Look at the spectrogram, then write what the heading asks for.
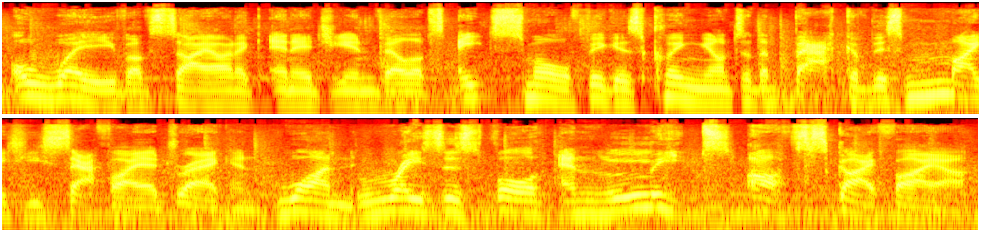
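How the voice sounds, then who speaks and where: A man narrates a fantasy audio drama in a dramatic, scripted style. His mid-pitched voice sits over clearly audible music. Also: expressive, measured pace, hardly any pauses. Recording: prominent music bed behind narration.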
